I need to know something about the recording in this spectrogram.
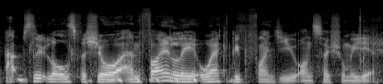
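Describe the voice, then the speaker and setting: Male interviewer with very lively pitch. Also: fairly quick. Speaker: radio host interviewer. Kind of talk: casual chat interviewing.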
